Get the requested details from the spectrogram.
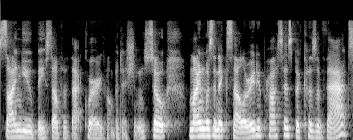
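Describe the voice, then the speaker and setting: A woman, heard over a quiet background, uses ordinary pitch variation. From China, Beijing. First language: Chinese. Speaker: novelist. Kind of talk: interview. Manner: hesitant, many 'um' fillers.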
